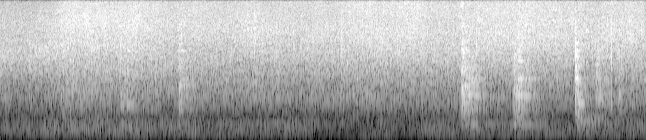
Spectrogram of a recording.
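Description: Garlic butter shrimp sizzle and fry in a hot pan, a steady bright hiss with occasional sharper crackles and stirring scrapes near the end, close and without talk.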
